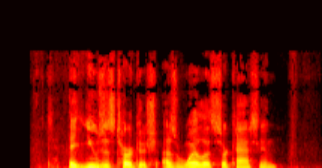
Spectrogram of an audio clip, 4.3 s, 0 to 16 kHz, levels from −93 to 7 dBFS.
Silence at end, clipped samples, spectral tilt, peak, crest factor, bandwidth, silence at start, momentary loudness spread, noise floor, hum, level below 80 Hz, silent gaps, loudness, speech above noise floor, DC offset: 0.6 s; under 0.1%; -6.5 dB/octave; -2 dBFS; 18 dB; 11.5 kHz; 0.95 s; 11 LU; -58 dBFS; none; -58 dBFS; none; -20 LUFS; 39 dB; under 0.1%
